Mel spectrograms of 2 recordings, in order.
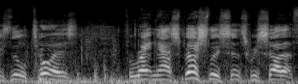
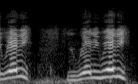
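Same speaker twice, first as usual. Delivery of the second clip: high, louder, eager questions; excited revving up; 7 semitones higher, 4 dB louder than usual. Real, not acted. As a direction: tease the dog into readiness. Revving up the dog for play.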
